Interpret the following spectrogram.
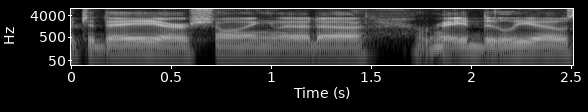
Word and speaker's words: Ray Dalio: It's Ray Dalio is actually how he pronounces his name, so he'd probably appreciate it since you're giving him props that you pronounce his name correctly.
